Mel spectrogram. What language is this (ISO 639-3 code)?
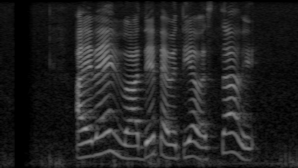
sin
